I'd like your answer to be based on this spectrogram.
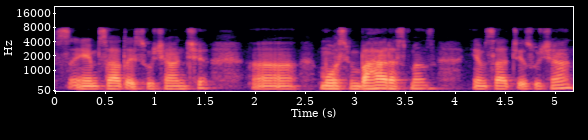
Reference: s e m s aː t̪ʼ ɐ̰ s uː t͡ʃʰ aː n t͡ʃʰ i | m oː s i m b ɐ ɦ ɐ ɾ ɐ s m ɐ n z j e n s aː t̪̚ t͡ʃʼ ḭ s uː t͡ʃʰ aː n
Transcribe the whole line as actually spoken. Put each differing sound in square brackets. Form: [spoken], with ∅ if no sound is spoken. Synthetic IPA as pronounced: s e m s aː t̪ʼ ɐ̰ s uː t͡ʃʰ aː n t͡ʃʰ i | m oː s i m b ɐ ɦ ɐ ɾ ɐ s m ɐ n z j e [m] s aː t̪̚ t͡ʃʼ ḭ s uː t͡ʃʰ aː n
